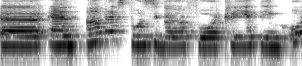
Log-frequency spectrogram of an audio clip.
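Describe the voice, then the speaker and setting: A woman with a Hungarian accent speaks at a high pitch with fairly even intonation. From Hungary. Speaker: business coach and consultancy founder. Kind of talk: webinar presentation.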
